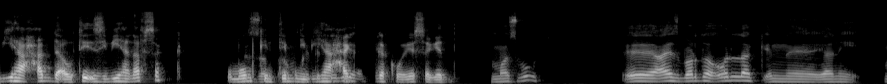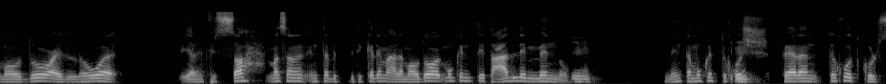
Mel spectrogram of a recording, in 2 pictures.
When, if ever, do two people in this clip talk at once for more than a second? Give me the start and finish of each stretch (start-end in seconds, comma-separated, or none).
2.4-3.6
